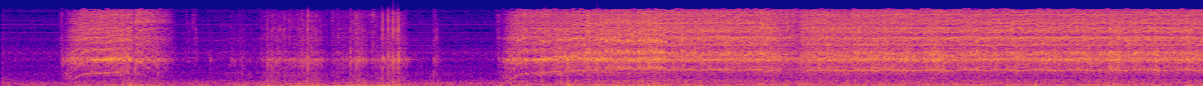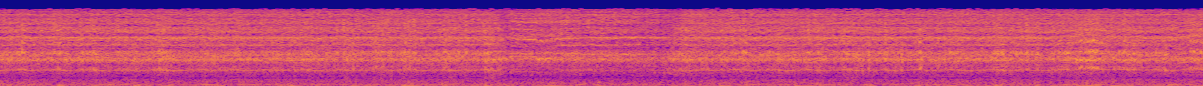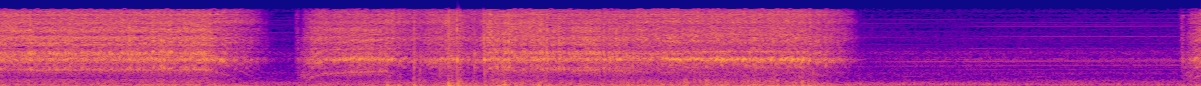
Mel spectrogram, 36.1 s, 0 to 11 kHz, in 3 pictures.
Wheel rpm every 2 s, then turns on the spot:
40, 10, 80, 160, 160, 160, 160, 160, 160, 160, 160, 160, 150, 70, 100, 150, 20, 20.
2-4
